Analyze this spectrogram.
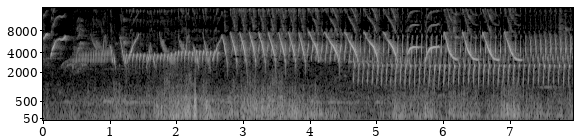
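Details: Canary singing a training song: sweeping whistled notes, then long rapid trills of downslurred notes, and a lower steady rolling trill beneath, against faint background hiss.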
